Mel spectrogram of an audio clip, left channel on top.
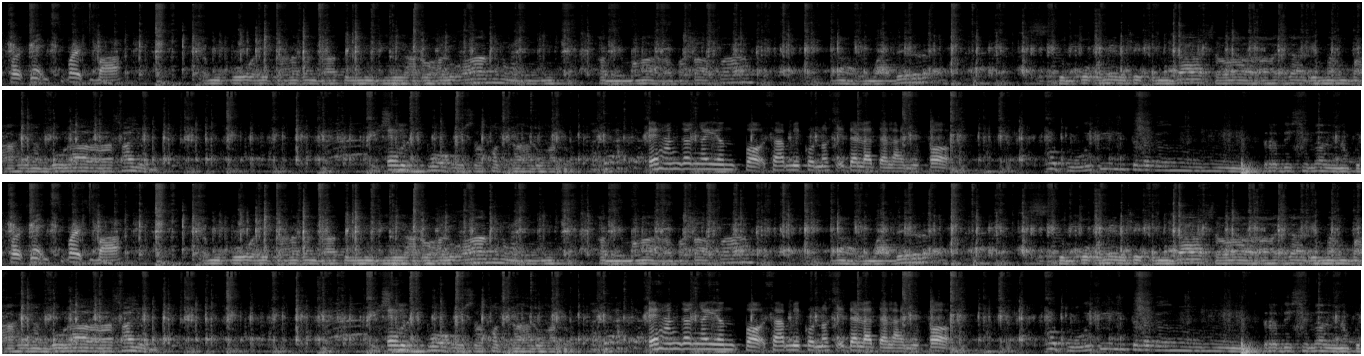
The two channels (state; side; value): quieter; left; 3.7 dB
